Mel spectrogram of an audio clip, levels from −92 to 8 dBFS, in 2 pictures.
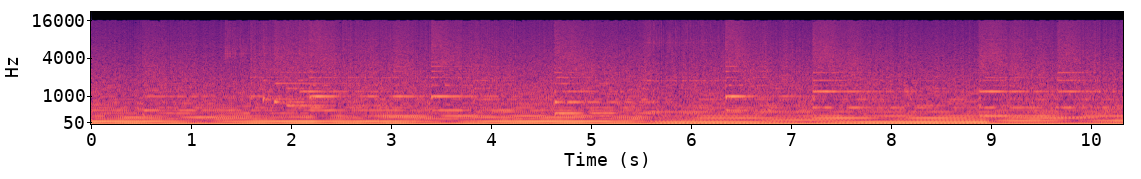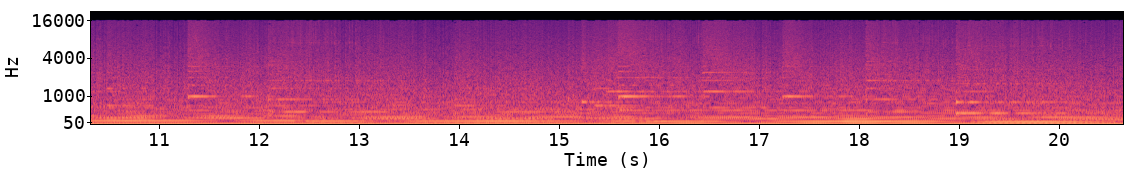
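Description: Low bit depth without dither runs from start to finish. The error tracks the sound, so quiet passages turn grainy, or dense passages sit under near-steady hiss. The distortion is nearly as loud as the sound itself. The likely cause is truncation to 3 bits.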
